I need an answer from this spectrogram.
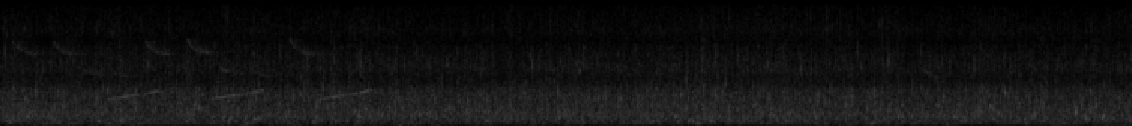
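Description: Near silence: a faint steady hiss of room tone, with three faint short rising chirps about a second apart in the first few seconds.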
